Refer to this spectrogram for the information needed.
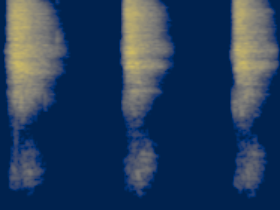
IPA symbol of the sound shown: tʃ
